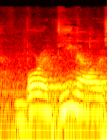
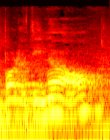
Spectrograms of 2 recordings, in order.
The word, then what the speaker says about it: Borodino: One is Borodino is actually pronounced Borodino. The accent is in the last syllable.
